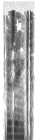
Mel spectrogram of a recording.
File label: "gesenkt", German; adjectives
